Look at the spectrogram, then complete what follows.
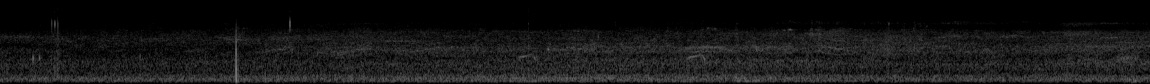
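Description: Faint, steady rumble of distant vehicle noise that slowly grows a little louder, with one sharp click about two seconds in.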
